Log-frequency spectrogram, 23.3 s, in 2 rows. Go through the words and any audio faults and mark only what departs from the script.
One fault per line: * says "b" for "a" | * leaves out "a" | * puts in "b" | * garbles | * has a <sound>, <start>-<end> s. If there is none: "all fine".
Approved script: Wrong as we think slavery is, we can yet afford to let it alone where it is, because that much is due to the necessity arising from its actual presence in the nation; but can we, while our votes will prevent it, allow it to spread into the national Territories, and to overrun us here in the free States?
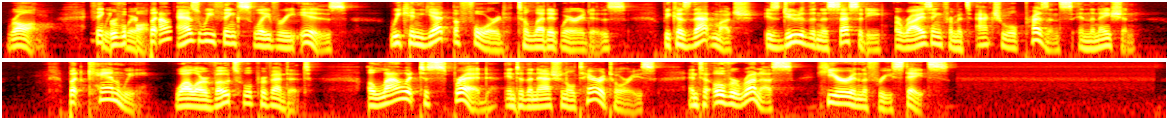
* garbles
* leaves out "alone"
